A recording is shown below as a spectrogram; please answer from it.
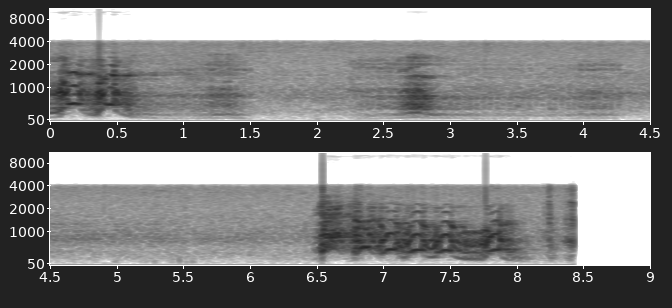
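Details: An English Springer Spaniel barks at a duck in loud, rapid bursts, with quieter gaps between.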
